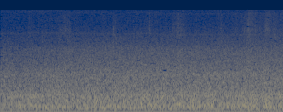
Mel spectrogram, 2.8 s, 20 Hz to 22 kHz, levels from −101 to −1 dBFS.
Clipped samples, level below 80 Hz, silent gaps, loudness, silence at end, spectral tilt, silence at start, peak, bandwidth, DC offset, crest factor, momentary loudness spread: under 0.1%; -60 dBFS; none; -43 LUFS; 0 s; -5.5 dB/octave; 0 s; -28 dBFS; 16 kHz; 0.3%; 14 dB; 2 LU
